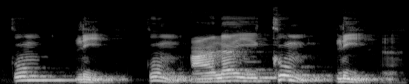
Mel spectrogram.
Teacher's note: ada mim sukun bertemu dengan lam kita membacanya dengan jelas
